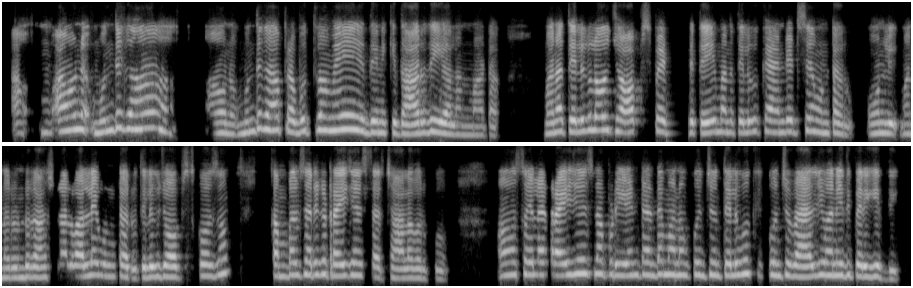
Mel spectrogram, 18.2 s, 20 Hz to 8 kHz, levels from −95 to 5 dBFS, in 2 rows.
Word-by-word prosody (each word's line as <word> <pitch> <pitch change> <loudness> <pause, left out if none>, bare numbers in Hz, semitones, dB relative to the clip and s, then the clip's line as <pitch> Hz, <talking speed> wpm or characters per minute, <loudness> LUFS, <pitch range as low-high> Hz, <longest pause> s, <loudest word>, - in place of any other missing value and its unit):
ఆ! - - -3 0.4
అవును. 295 +3 +3 0.2
ముందుగా 305 +4 +1 0.8
అవును. 220 -2 -2
ముందుగా 280 +4 +1
ప్రభుత్వమే 275 +4 +1 0.3
దీనికి 225 -1 0
దారి 205 +3 +4
తీయాలన్నమాట. 190 -6 -1 0.6
మన 225 +3 +3
తెలుగులో 270 +3 +4 0.2
జాబ్స్ 235 0 +1
పెడితే 220 -1 0
మన 240 - -2
తెలుగు 235 +2 -2
క్యాండేట్సే 245 +2 -1
ఉంటారు. 220 -4 -3 0.3
ఓన్లీ 220 -1 0
మన 205 - -7
2 210 +2 -2
రాష్ట్రాల 225 +3 -2
వాళ్ళే 245 +3 +4
ఉంటారు. 230 -4 -1
తెలుగు 220 +1 +2
జాబ్స్ 220 -1 +1
కోసం 245 +5 -2 0.5
కంపల్సరీగా 265 +3 +1
ట్రై 245 0 +7
చేస్తారు 240 -5 -1
చాలా 195 +1 -1
వరకు. 185 -2 -9 0.6
ఆహ్, 260 +2 -1
సో - - -2
ఇలా 265 0 +3
ట్రై 250 0 +7
చేసినప్పుడు 290 -3 -1
ఏంటంటే 265 +1 -2
మనం 260 -1 -1
కొంచెం 265 0 -2
తెలుగుకి 275 +2 -1
కొంచెం 255 -1 -2
వాల్యూ 225 +4 +4
అనేది 255 0 +2
పెరిగిద్ది. 225 -6 +1
240 Hz, 145 wpm, -23 LUFS, 220-265 Hz, 0.8 s, ట్రై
